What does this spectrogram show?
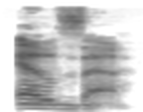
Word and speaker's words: Elsa: They say it like this, Elsa.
